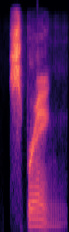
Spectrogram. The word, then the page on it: spring: American English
